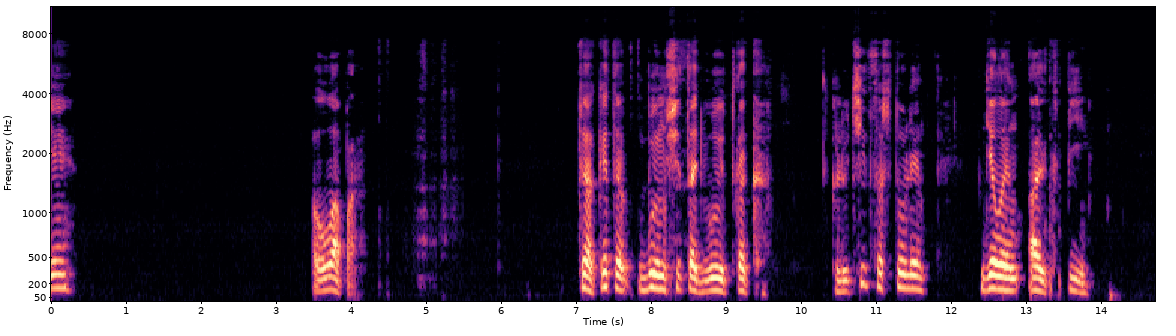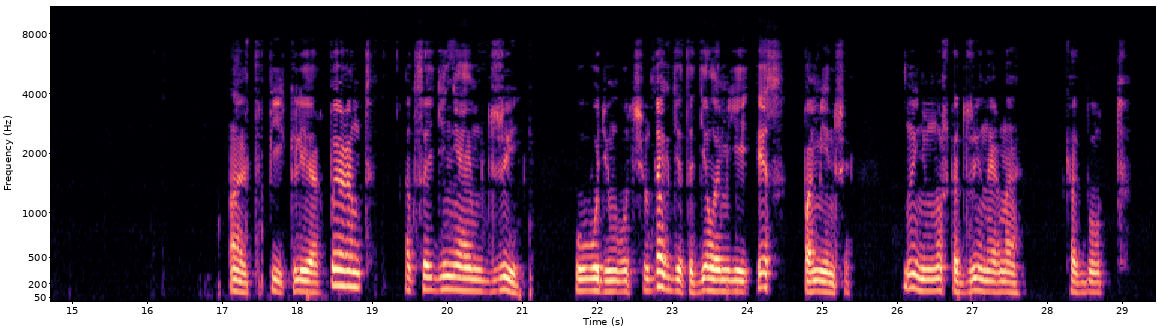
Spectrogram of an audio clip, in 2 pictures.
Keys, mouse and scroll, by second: 7.6 click, 13.2 p, 15.9 click, 17.2 alt+p, 20.8 g, 23.6 s.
